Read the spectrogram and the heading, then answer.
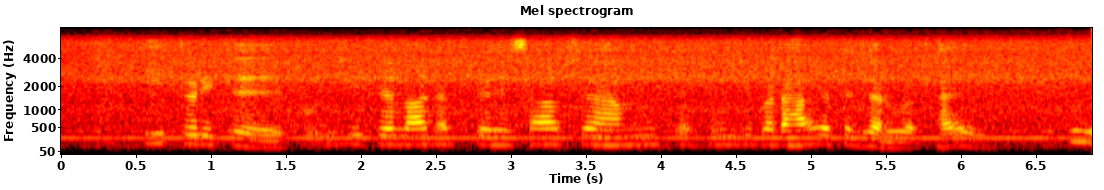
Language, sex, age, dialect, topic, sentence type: Magahi, male, 18-24, Central/Standard, banking, statement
